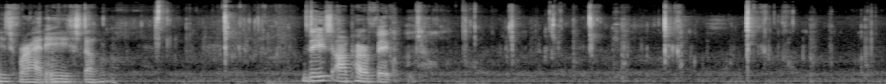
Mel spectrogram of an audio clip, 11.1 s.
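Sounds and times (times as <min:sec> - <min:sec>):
person chewing food: 0:01.6 - 0:03.8, 0:04.8 - 0:11.0.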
